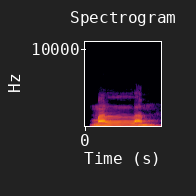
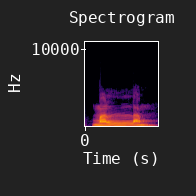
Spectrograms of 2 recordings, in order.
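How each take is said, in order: No difference in how they are said.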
